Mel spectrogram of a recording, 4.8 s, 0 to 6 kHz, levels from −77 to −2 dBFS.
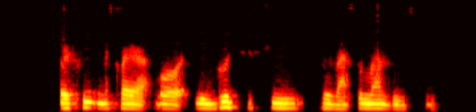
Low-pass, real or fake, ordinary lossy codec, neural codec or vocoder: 5.4 kHz; fake; none; codec, 16 kHz, 1 kbps, FunCodec, trained on LibriTTS, 50 frames a second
